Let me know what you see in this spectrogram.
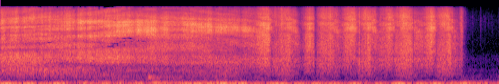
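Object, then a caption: Felt-tip marker on textured drawing paper. A felt-tip marker tip is rubbed and dragged across a flat sheet of white textured drawing paper, drawing blue lines. A steady, bright scratchy hiss with a broad high sheen fills the first half. Then rhythmic back-and-forth strokes pulse before the sound cuts off abruptly near the end.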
